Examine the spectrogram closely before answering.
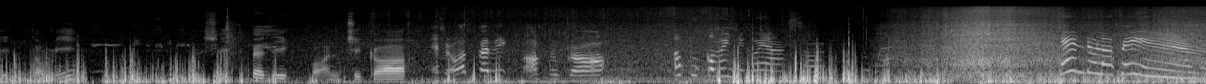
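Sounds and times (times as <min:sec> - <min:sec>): wind buffeting microphone: 0:00.0 - 0:12.0
surf washing onto beach: 0:02.0 - 0:12.0.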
